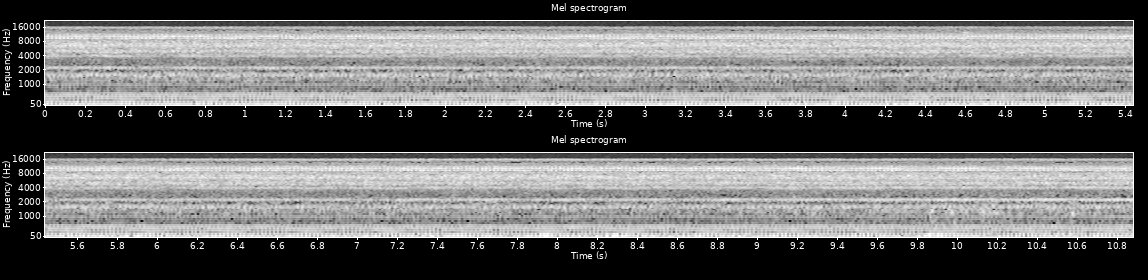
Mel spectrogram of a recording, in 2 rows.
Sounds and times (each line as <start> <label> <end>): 9.1 Refrigerador Tone 10.8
